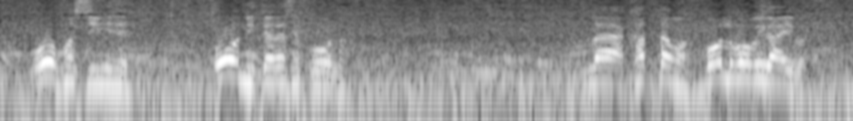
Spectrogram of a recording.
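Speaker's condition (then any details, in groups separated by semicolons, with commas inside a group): No condition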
